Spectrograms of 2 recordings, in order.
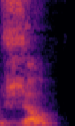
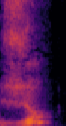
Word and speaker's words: Jean: c'est intéressant de regarder le prénom Jean, qui est un prénom typiquement français au niveau de la sonorité, Jean. Hein, on n'entend ni le N, on n'entend pas le N, c'est Jean. Par contre, au féminin, ça devient Jeanne.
